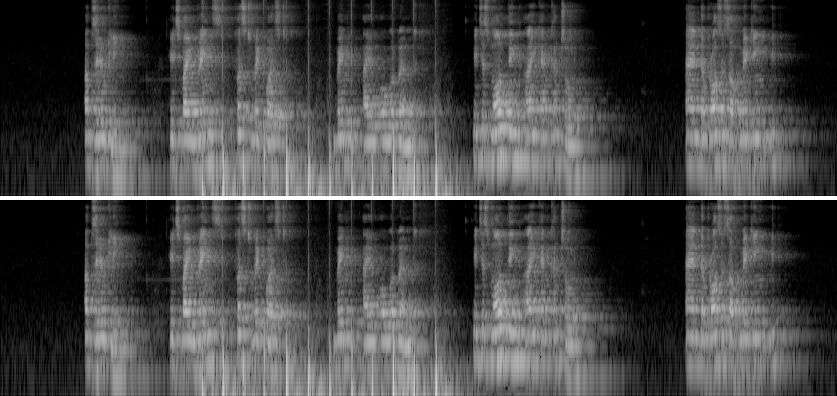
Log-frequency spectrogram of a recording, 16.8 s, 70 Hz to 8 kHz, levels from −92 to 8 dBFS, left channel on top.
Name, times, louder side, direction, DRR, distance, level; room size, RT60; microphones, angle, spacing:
voice 1, 1.7-2.7 3.4-5.8 6.7-8.5 9.5-11.7 13.7-15.5, equal, 5° right, 3 dB, 3.8 m, -28 dB
sound 1, 4.0-4.1 4.4-4.5 4.8-4.9 5.3-5.4 5.7-5.8 6.2-6.3 6.6-6.7 7.0-7.1 7.4-7.5 7.8-7.9 8.3-8.4 8.7-8.8, left 1 dB, 15° left, 0.8 m, -19 dB
28.5 x 27.5 x 7.6 m, 1.5 s
head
